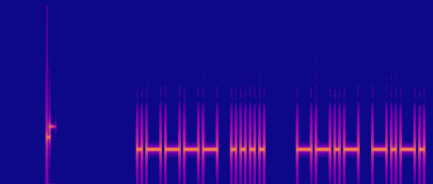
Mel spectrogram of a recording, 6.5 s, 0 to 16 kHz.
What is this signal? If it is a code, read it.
Morse code, heard as a keyed tone, about 17 wpm, 700 Hz. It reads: 1H QC
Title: Winter Field Day Exchanges 17wpm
